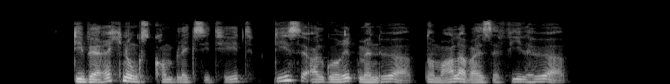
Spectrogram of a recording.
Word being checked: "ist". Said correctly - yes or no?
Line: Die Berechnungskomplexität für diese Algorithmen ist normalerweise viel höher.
no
